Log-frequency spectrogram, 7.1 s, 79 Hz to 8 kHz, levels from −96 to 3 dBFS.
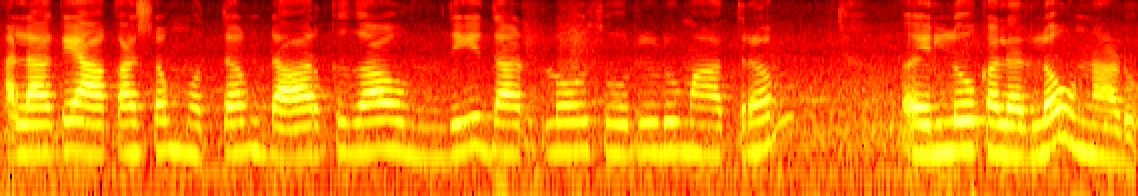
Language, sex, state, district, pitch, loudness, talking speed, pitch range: Telugu, female, Telangana, Hyderabad, 220 Hz, -17 LUFS, 110 wpm, 215-230 Hz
